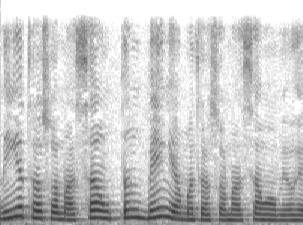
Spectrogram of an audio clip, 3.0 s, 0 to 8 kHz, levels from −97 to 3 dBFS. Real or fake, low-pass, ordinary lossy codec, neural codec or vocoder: real; 7.2 kHz; none; none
